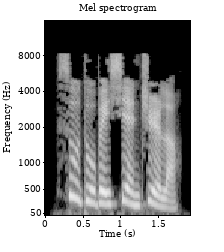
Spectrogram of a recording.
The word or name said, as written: 限制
